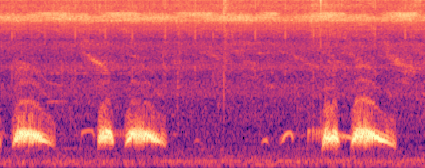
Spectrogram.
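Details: Spotted dove kept as a decoy, with a fierce voice. Two bursts of deep coos, each a short note followed by a longer falling one, are separated by a quiet pause with soft murmured notes.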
